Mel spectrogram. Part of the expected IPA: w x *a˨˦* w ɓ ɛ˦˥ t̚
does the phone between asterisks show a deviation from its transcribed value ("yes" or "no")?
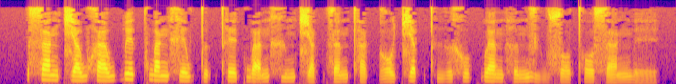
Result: no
